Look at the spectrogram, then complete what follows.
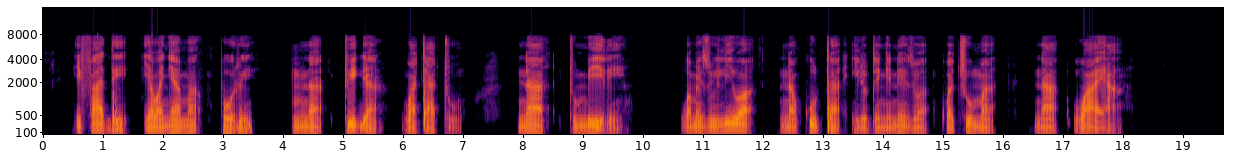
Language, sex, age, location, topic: Swahili, male, 25-35, Mombasa, agriculture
